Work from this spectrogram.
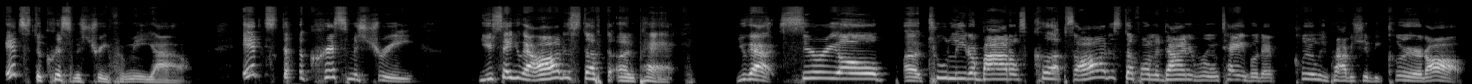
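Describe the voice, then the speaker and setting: A woman's voice: fairly high pitch, unhurried. Chatty woman hosting reaction commentary. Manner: animated, drags words out for emphasis, talks straight to viewers. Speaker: host of a reaction commentary channel. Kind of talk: casual reaction commentary to viewers.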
